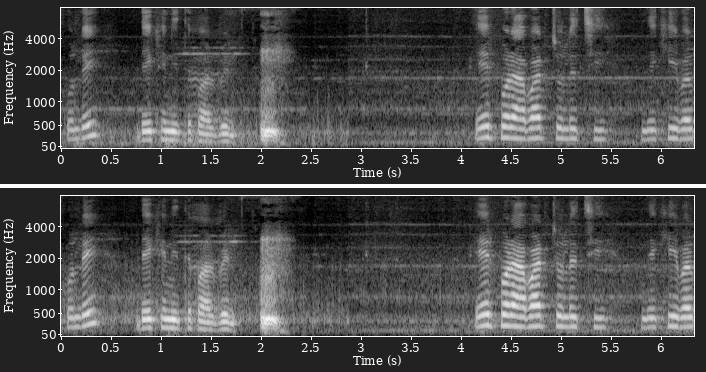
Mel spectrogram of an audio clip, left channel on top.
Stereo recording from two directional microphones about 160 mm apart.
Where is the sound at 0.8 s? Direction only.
25° right (ahead or behind).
